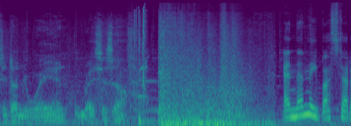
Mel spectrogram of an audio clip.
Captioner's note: explosion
